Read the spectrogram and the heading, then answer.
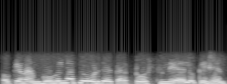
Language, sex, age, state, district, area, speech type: Telugu, female, 45-60, Andhra Pradesh, Visakhapatnam, urban, conversation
